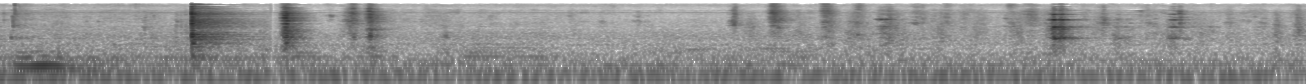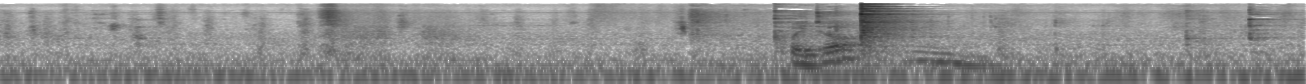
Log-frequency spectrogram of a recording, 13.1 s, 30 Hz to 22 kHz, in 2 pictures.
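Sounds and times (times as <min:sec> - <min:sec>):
chewing noise: 0:02.2 - 0:10.0.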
